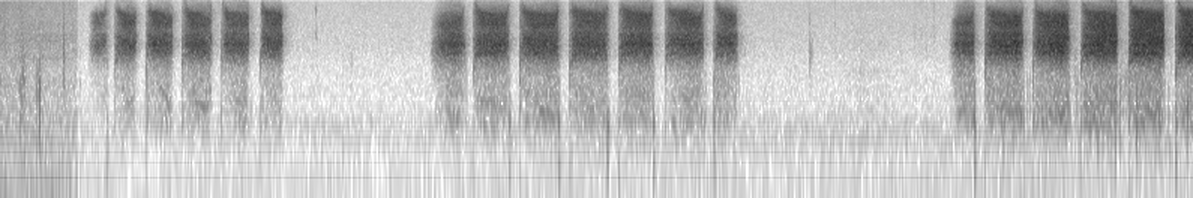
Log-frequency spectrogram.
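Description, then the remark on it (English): A birder pishing on Isthmus Bay Road near Swan Lake Lane and Forty Hills Road, trying to bring over a chickadee: loud, hissy bursts fired in three quick runs of five or six, separated by short pauses, with no talking. “So, I'm going to try a spish and bring it over.”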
